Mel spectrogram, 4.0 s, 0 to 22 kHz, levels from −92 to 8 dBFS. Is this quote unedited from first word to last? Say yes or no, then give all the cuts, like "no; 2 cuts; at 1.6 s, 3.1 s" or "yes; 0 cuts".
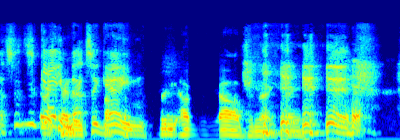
yes; 0 cuts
